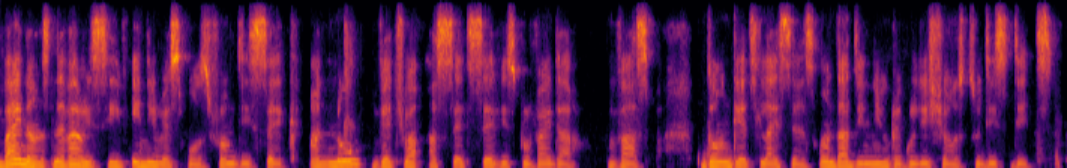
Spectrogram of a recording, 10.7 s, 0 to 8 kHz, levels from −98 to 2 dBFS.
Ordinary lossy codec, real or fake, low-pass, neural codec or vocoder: Opus, 16 kbps; real; 7.2 kHz; none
